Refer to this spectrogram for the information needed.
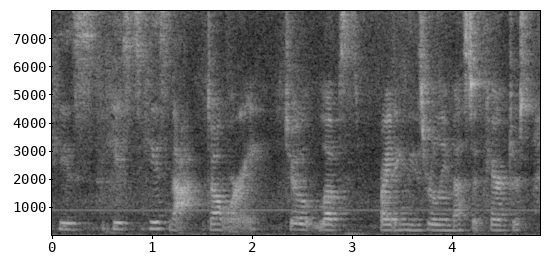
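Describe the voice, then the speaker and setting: A woman's voice: mid-range voice, little pitch movement, normal speed. A woman co-hosting in a casual, chatty way. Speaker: co-host. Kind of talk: casual chat. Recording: roomy, echoing, with background noise.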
